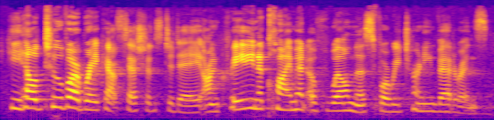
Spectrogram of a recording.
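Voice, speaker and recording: A woman's voice: mid-range voice, lively intonation, fairly quick, a bit bright, a little hiss or hum. A woman hosting an event, formally introducing the next speaker. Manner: polite and formal. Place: conference hall.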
